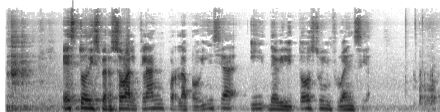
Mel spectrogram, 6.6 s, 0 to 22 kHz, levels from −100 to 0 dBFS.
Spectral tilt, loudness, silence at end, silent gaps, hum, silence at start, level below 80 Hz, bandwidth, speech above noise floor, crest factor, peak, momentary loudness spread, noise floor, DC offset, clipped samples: -4 dB/octave; -16 LUFS; 0.1 s; none; none; 0.1 s; -46 dBFS; 16 kHz; 34 dB; 18 dB; 0 dBFS; 15 LU; -51 dBFS; under 0.1%; under 0.1%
